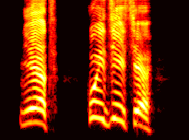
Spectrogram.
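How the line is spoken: Old gentleman's falsetto wail. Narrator (Russian): фальцетом завопил почтенный джентльмен

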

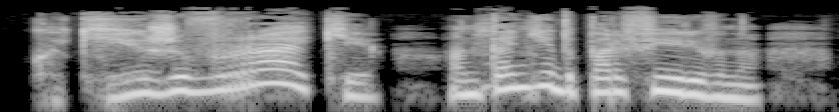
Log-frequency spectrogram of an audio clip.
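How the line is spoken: Upset exclamation. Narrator (Russian): воскликнул огорченный недоверием супруги писателя Боба

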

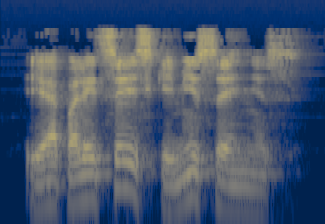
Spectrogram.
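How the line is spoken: Man's voice. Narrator (Russian): мужским голосом, сказавшим

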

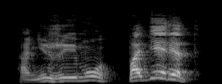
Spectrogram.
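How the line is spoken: Dejected exclamation. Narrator (Russian): воскликнул приунывший Джулс Харлоу

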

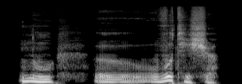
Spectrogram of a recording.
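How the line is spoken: Confused mumbling. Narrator (Russian): забормотал он растерянно

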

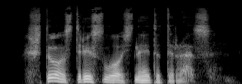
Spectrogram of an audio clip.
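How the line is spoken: Heavy sigh. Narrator (Russian): тяжело вздохнул Михаил Артемович

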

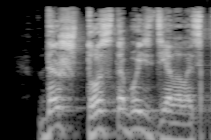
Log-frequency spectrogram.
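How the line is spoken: Sharp shout. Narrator (Russian): прикрикнул на него Ивейс

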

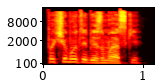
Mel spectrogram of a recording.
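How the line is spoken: Plain question. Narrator (Russian): спросила она

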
